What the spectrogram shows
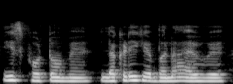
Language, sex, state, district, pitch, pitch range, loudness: Hindi, male, Jharkhand, Garhwa, 165 Hz, 155-170 Hz, -13 LUFS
